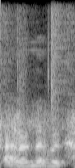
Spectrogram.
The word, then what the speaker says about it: anonymity: Anonymity.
